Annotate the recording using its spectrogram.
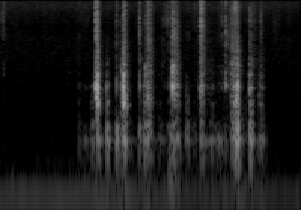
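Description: Purple glitter slime squeezed and stretched in the hands, giving a quick run of about a dozen wet clicking pops for just over a second.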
